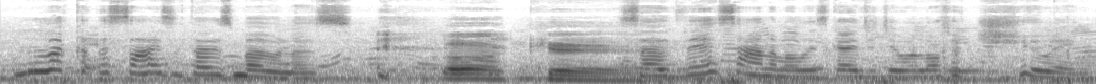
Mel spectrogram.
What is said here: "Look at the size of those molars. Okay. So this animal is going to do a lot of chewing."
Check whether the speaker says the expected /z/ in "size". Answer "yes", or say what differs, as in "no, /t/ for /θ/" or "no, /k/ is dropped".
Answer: yes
